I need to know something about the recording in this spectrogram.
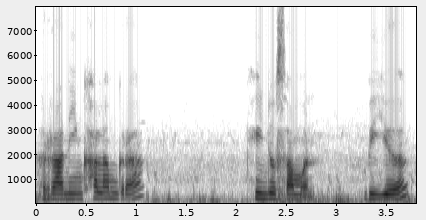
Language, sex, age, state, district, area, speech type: Bodo, female, 18-30, Assam, Udalguri, urban, spontaneous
